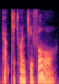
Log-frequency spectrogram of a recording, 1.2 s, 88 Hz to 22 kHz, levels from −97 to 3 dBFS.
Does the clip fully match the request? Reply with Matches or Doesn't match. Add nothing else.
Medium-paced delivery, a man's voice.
Matches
